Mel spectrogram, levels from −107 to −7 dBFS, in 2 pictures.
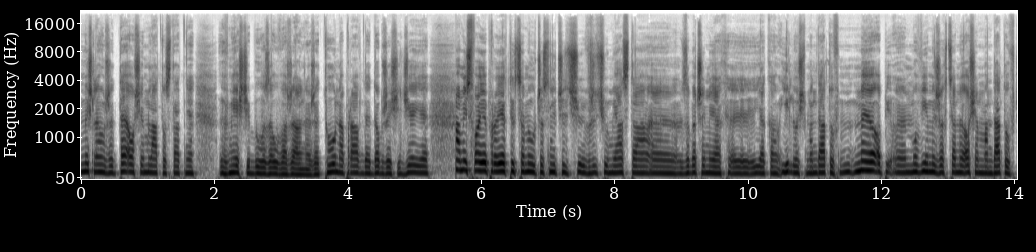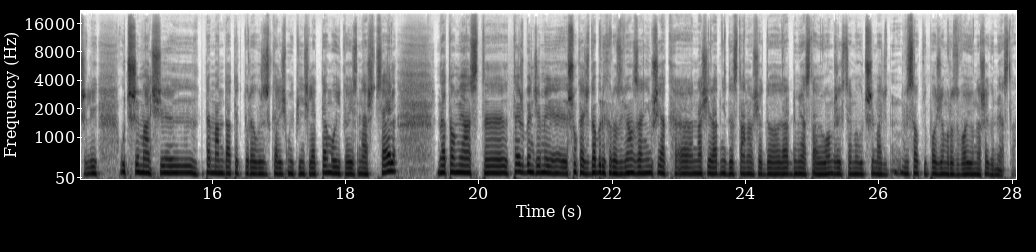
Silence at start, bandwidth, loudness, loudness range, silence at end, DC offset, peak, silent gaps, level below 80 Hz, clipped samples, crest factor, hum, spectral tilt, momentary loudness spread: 0 s; 17.5 kHz; -16 LUFS; 2 LU; 0 s; under 0.1%; 0 dBFS; none; -42 dBFS; under 0.1%; 14 dB; none; -6.5 dB/octave; 5 LU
